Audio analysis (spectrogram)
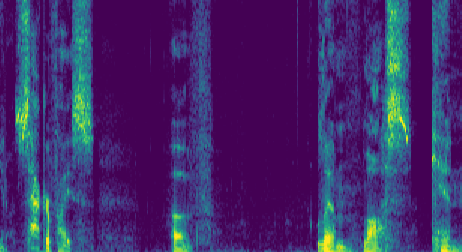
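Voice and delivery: very slow, drawn-out, hushed, barely audible whisper. Narrator voices a voice heard again as you walk toward the tree, whispering. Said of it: "You hear the voice once more whisper".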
